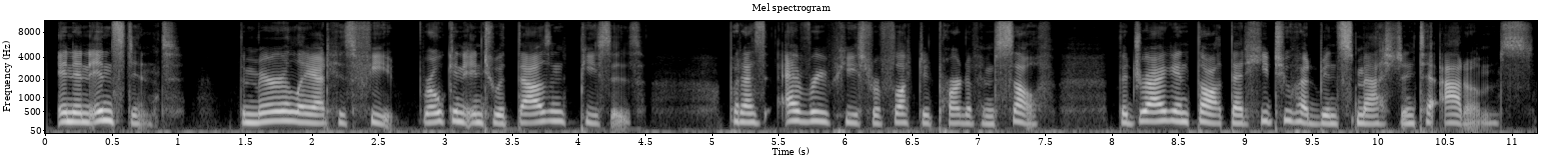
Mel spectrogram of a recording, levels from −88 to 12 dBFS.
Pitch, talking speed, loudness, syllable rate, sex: 220 Hz, 175 wpm, -18 LUFS, 5.3 syllables/s, female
